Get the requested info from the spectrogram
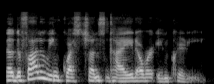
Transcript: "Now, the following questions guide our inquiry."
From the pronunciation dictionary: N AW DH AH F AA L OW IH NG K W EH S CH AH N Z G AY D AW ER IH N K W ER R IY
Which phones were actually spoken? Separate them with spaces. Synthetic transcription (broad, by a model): N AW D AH F AA L OW IH NG K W EH S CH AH N S G AY D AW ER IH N K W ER R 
